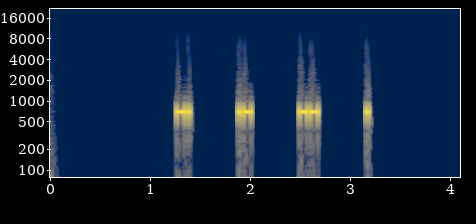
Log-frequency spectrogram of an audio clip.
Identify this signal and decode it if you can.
Morse code, heard as a keyed tone, about 46 wpm, spaced as for 16 wpm, 690 Hz. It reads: NAME
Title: 6x Character Spacing - Top 200 Words - 45wpm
